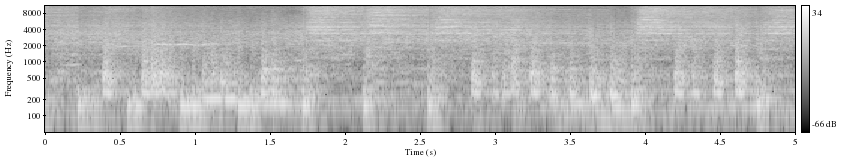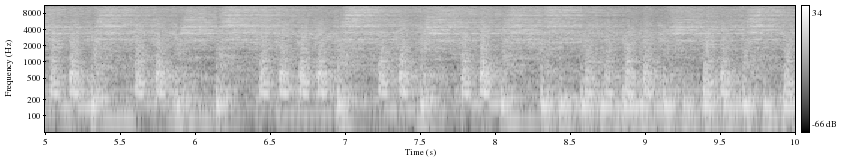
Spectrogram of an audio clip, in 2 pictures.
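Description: Rock drum kit played hard and fast, with rapid bass-drum and snare strokes under a constant wash of cymbals, over a recorded rock backing track with steady bass and guitar.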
